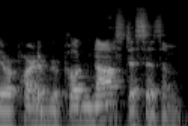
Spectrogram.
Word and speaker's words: Gnosticism: part of your potent Gnosticism that's what the G it's got silent G good Gnosticism okay if you want to pronounce it funny but these were actually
